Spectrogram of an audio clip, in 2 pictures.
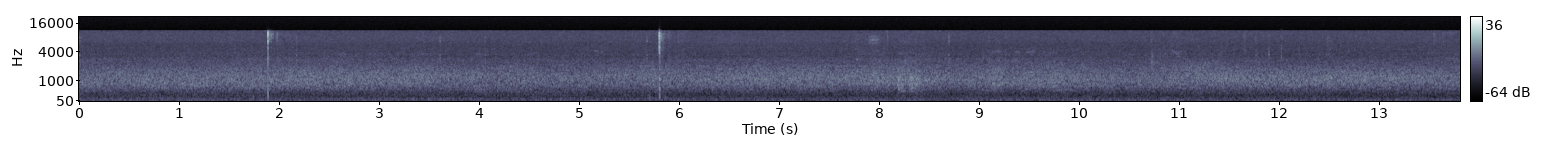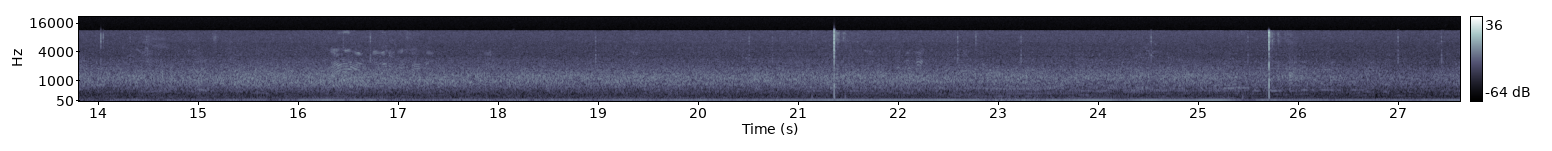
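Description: Men talk faintly in the distance outdoors.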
